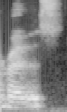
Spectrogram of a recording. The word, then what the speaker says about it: Roze: So it's Monica Superior Roze, and the Roze is spelled R-O-Z-E.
